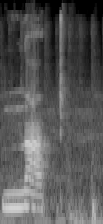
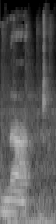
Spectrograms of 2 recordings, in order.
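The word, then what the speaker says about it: gnat: जैसे नैट, जी से शुरू होता है लेकिन हम उसको बोलते हैं नैट.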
